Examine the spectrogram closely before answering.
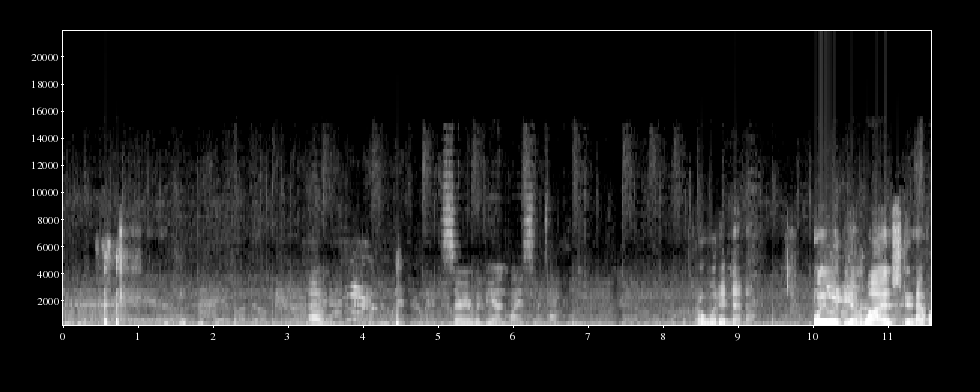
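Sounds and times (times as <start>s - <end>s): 
laughter: 0.0s - 3.4s, 4.1s - 4.8s
speech: 0.5s - 2.6s, 3.2s - 3.7s, 5.1s - 6.9s, 8.2s - 9.4s, 10.0s - 11.5s
cat meowing: 3.4s - 4.6s, 10.0s - 11.5s.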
